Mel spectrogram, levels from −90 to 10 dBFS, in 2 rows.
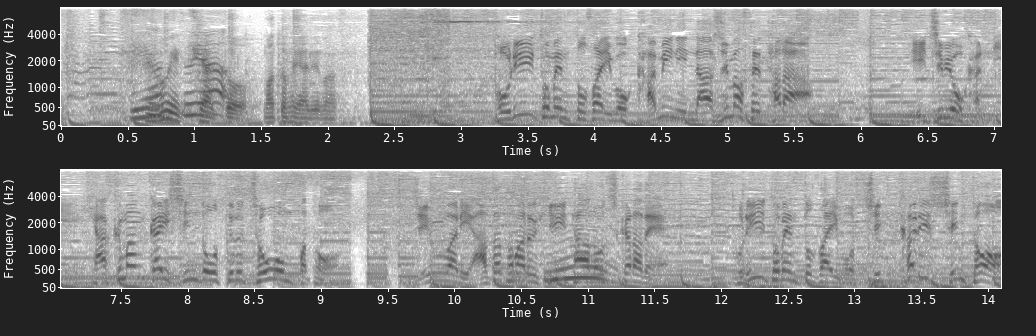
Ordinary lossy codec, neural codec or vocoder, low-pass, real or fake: none; none; none; real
